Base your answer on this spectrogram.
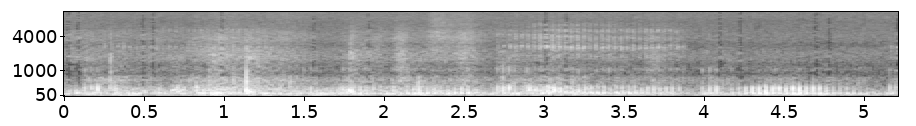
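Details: Twelve-year-old male pet cat, constantly shedding, lying on a laptop indoors and purring: a close, steady, deep rumbling purr with rhythmic pulses that rise and fall with each breath, plus light hiss in the background.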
